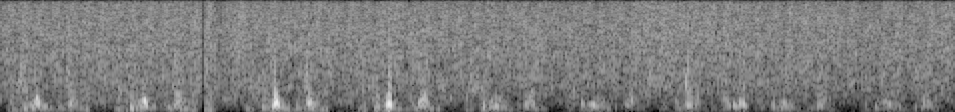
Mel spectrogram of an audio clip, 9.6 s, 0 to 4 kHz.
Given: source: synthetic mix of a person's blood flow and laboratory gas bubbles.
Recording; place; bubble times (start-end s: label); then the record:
Doppler ultrasound of blood flow; precordium
6.82-7.00 s: bubbles
7.25-7.49 s: bubbles
From the record:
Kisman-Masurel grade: 111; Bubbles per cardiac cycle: 1 to 2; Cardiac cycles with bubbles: 1 to 10%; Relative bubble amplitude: barely perceptible (0.100 to 0.250); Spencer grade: 1 (occasional bubble signal discernible with the cardiac motion signal, with majority of cardiac periods free of bubbles); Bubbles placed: anywhere in the cardiac cycle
